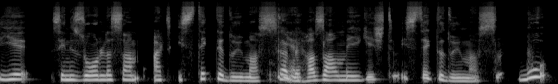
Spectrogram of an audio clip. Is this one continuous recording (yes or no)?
yes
